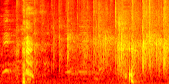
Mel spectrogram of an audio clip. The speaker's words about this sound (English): Got quiet. Clap on that.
